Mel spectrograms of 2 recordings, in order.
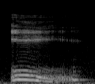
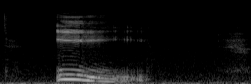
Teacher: when you make the e sound it's contacting your side teeth on the inside and it's kind of pushing against them for stability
